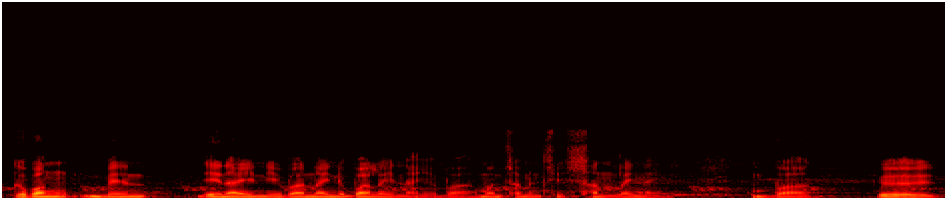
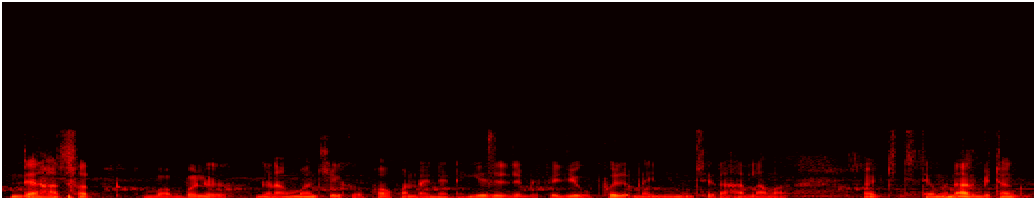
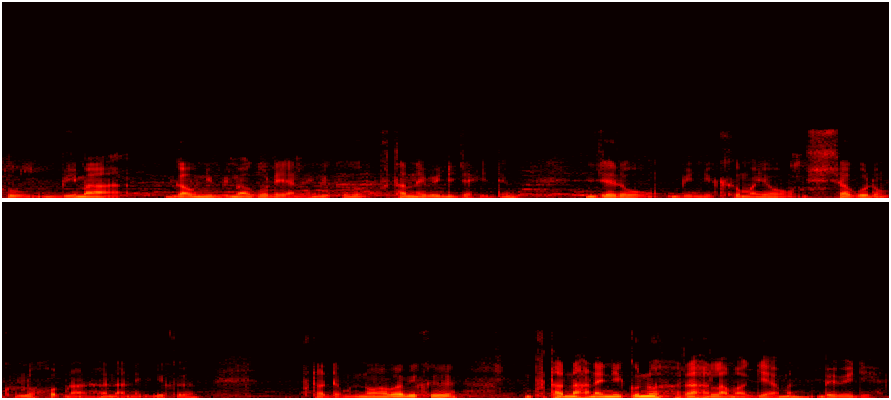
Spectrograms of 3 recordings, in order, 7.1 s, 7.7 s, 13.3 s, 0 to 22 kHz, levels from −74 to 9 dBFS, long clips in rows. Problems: none marked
